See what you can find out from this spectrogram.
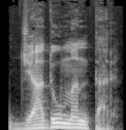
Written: जादू-मंतर

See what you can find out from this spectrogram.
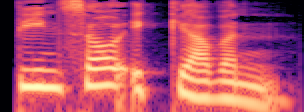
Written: तीन सौ इक्यावन

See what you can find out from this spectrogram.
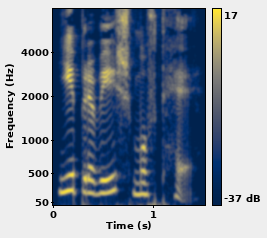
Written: मुफ़्त

